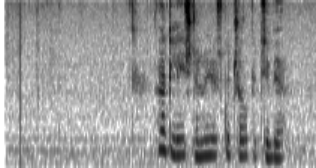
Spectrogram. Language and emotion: Russian, sad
